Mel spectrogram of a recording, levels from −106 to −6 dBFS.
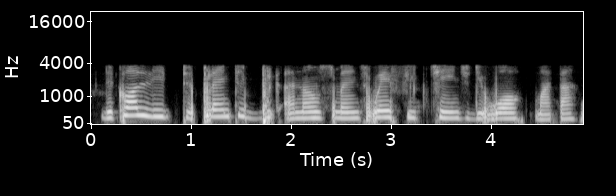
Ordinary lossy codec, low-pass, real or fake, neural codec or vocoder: none; 3.6 kHz; fake; codec, 16 kHz, 4.8 kbps, FACodec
